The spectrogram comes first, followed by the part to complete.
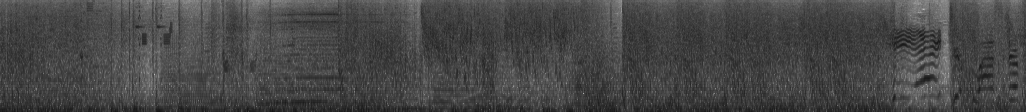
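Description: Cartoon action soundtrack: dramatic music with repeated booms and blasts of a battle. A brief warbling electronic tone sounds near the end.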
